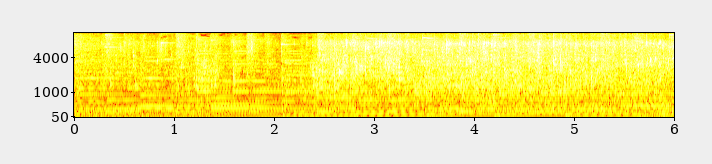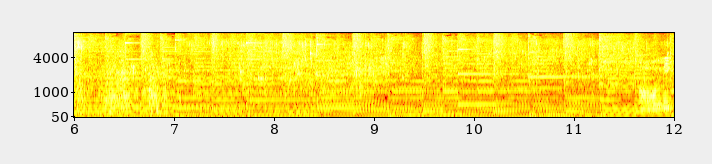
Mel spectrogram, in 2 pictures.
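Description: Background music playing over water running and splashing as peeled black-eyed beans are rinsed in a plastic bowl and drained through a metal colander in a sink. The water is loudest from about two to six seconds in.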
